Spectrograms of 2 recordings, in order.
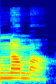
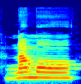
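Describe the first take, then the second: First: The word ends with a short -a sound. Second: The word ends with an -o sound. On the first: "nebo nama" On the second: "pak namo"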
